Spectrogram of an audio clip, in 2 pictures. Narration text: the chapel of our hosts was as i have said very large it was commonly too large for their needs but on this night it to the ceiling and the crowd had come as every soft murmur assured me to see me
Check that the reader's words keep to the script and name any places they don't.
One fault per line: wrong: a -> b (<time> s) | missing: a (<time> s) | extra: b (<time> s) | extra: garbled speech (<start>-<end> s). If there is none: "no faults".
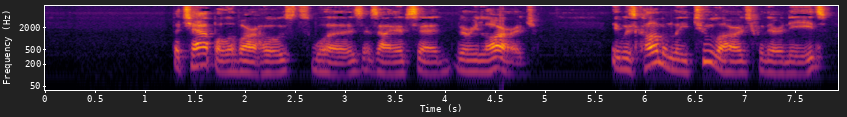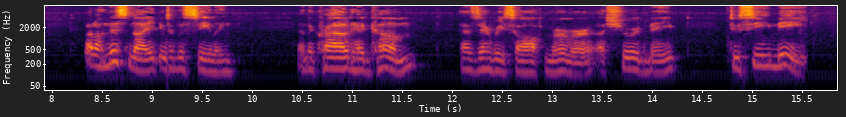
no faults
